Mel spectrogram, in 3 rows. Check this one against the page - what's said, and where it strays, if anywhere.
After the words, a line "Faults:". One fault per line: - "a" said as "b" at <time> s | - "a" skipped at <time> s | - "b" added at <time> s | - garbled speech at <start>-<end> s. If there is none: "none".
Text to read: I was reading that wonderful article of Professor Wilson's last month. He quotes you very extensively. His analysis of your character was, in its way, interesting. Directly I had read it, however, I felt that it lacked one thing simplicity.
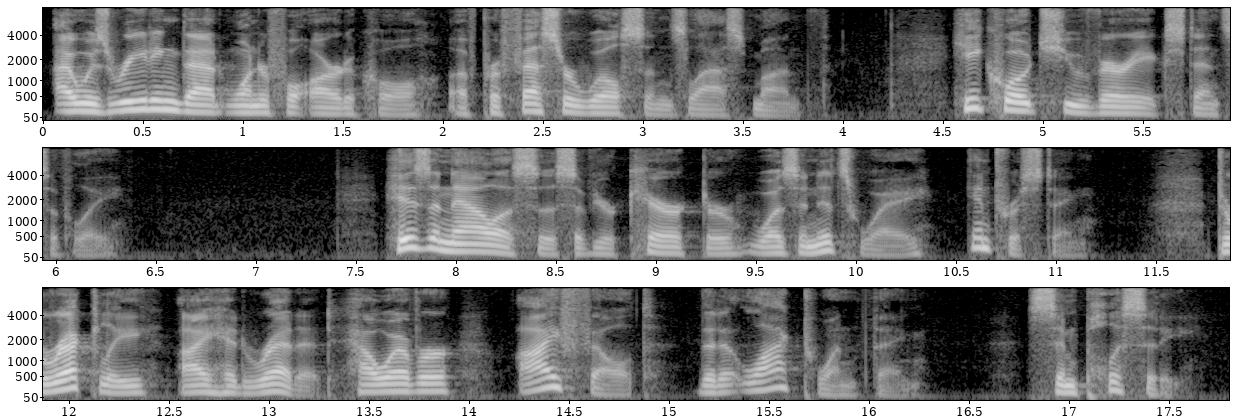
I was reading that wonderful article of Professor Wilson's last month. He quotes you very extensively. His analysis of your character was, in its way, interesting. Directly I had read it, however, I felt that it lacked one thing simplicity.
Faults:
none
